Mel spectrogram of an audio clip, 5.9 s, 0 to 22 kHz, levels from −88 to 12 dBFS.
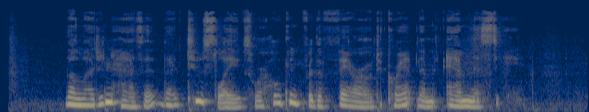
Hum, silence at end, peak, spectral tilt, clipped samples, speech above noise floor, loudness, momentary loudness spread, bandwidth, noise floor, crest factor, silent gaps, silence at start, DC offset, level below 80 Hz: none; 0.9 s; -16 dBFS; -7 dB/octave; under 0.1%; 32 dB; -32 LUFS; 8 LU; 16 kHz; -63 dBFS; 16 dB; none; 0.65 s; under 0.1%; -66 dBFS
